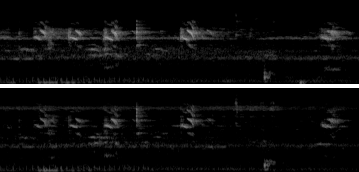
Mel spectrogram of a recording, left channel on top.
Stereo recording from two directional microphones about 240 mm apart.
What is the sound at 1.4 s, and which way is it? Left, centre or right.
Bird, right.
